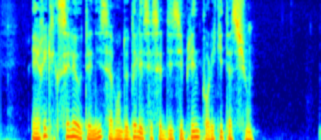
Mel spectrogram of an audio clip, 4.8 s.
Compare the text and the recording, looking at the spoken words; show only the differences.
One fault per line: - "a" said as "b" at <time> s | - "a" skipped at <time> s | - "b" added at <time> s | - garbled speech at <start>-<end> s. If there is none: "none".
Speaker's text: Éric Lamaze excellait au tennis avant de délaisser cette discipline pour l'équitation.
- "Lamaze" skipped at 0.8 s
